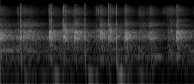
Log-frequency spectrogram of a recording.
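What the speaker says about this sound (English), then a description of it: "She gets applause." Brief clapping at a city council meeting, a modest group of hands patting in loose rhythm, close and fairly quiet, lasting about two seconds.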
